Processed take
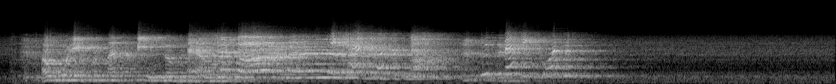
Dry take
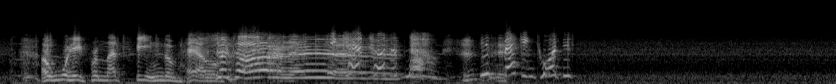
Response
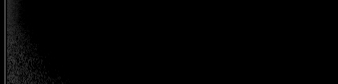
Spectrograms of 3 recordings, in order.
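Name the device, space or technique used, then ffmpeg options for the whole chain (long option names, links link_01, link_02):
PA in a hall: -filter_complex "[0:a]highpass=frequency=140:poles=1,equalizer=frequency=3500:width_type=o:width=2.1:gain=6,aecho=1:1:133:0.299[link_01];[1:a]atrim=start_sample=2205[link_02];[link_01][link_02]afir=irnorm=-1:irlink=0,volume=7.5dB"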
